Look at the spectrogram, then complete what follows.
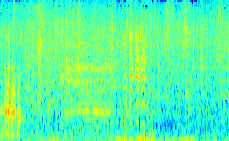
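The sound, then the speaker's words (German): Goats and sheep from a Maasai village herd on the Kenyan side of Kilimanjaro bleat in a wavering, overlapping chorus, one drawn-out call followed by another, over a steady outdoor rumble of moving animals. They are running thirsty toward a river and raising a large cloud of dust. “Ziegen und Schafe laufen durstig an einen Fluss.”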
